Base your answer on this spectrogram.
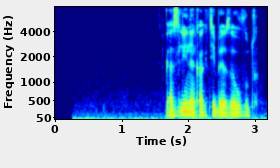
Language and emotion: Russian, neutral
